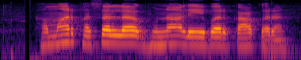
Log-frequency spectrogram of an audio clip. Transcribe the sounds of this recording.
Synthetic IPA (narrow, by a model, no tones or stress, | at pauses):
həməɾpʰəsəlːəɡʱunalebəɾkakəɾən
